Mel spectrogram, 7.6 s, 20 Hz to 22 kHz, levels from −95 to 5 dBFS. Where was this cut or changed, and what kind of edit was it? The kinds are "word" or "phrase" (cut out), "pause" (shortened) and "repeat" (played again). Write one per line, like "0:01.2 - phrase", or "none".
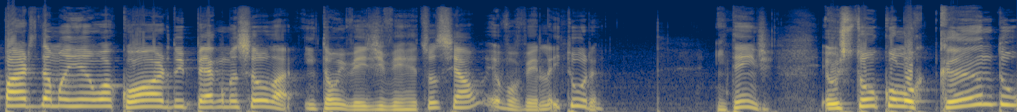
none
